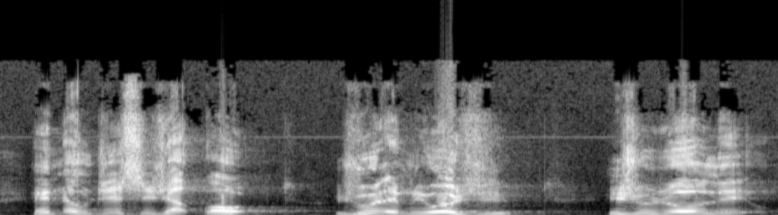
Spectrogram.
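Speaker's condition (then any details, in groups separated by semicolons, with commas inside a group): Cerebral palsy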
